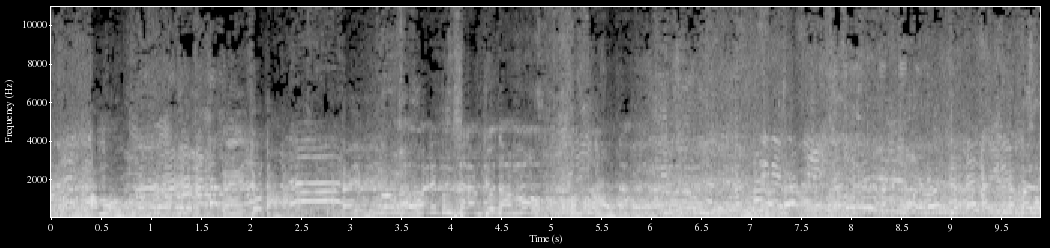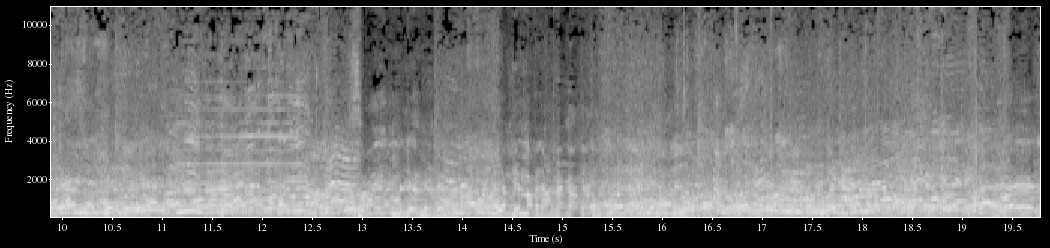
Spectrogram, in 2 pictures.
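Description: A crowd murmurs and cheers in the background.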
